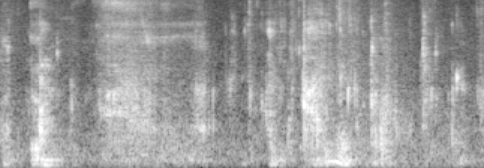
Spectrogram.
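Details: Indoors in summer, three French Bulldogs chew watermelon. Short, juicy crunches and wet lip smacks come quickly one after another, with snorting breaths mixed in among the bites.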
